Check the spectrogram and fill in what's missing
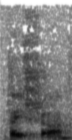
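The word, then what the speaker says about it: Хаиша (האישה): Иша ударение. Хаиша.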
